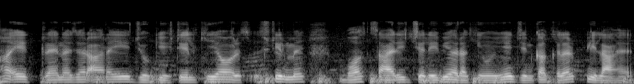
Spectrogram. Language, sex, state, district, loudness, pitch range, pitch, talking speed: Hindi, male, Bihar, Kishanganj, -20 LUFS, 100-120 Hz, 110 Hz, 245 wpm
